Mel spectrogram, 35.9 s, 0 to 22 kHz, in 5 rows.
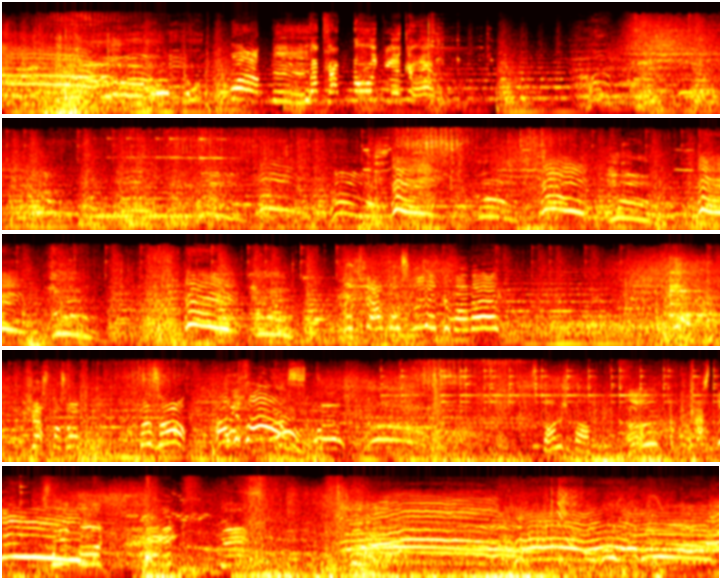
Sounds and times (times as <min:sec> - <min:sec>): Music: 0:00.0 - 0:35.8
Bicycle: 0:10.8 - 0:12.9, 0:25.2 - 0:28.3.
